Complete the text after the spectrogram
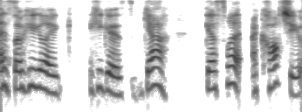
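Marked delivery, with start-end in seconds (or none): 1.8-3.8 completely serious, grave tone, no hint of joking. Retelling a joking accusation: imitating a dead serious tone. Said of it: "dead serious tone of voice going on".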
